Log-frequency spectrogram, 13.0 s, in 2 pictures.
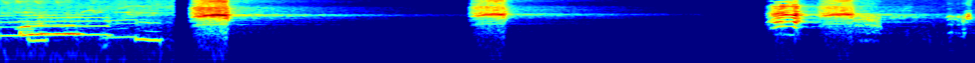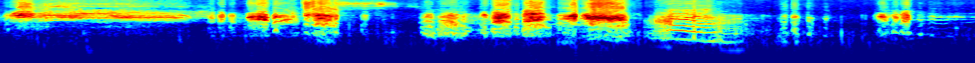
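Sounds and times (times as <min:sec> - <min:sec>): bird calling: 0:00.0 - 0:01.5.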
